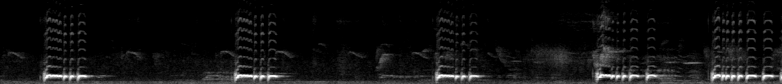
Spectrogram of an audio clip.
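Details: Zebra dove (perkutut) song used as a lure to stimulate other doves to sing: five bursts of rapid, staccato, rolling coos, each phrase about half a second long, repeated roughly every two and a half seconds over a quiet background.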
